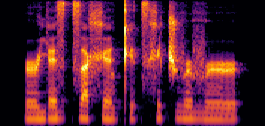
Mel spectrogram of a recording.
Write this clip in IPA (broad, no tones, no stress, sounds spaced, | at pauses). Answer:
ə˞ j ɛ z t͡s a x ɛ l kʼ e t͡s x ɛ t͡ʃ v ə˞ v ə˞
